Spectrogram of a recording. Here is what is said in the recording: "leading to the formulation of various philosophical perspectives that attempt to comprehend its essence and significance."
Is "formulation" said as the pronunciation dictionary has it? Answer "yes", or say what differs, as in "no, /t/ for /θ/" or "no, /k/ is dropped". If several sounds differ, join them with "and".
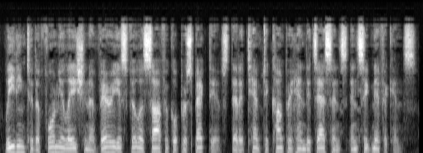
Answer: yes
